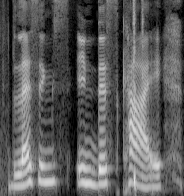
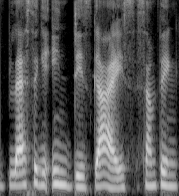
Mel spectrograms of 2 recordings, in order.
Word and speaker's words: blessing in disguise: Well, it's not blessings in disguise. It's blessings in disguise. What else? Blessings in the sky.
